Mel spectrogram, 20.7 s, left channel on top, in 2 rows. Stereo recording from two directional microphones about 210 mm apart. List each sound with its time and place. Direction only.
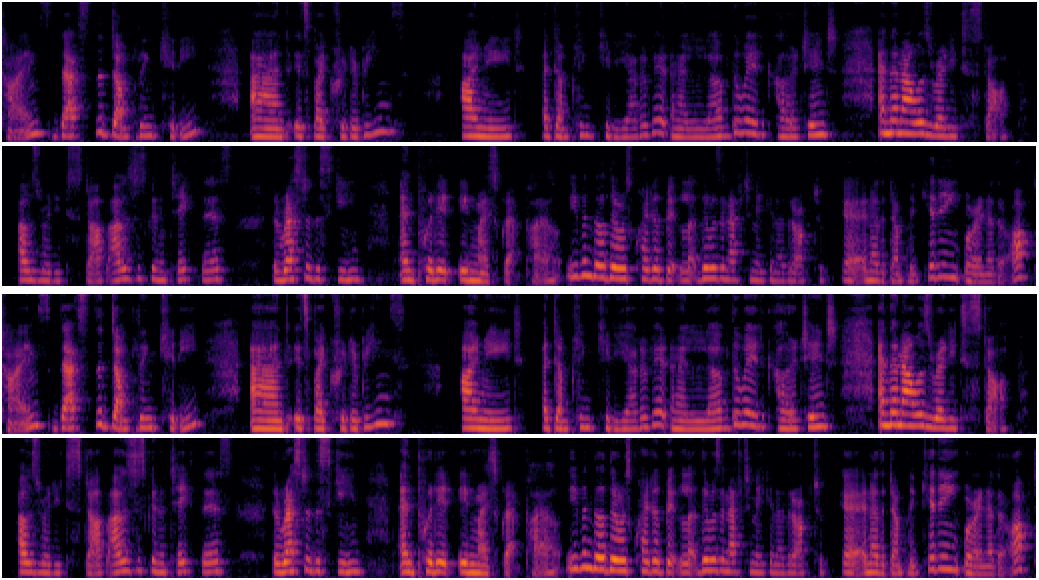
0.0 s speech: 50° right (ahead or behind)
14.3 s speech: 40° right (ahead or behind)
